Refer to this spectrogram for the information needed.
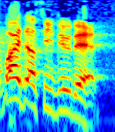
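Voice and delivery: ordinary talk

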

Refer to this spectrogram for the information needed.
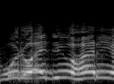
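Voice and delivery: high, frantic mock plea; comic high-pitched panic; panicked husband. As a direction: cry out helplessly to your wife.

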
